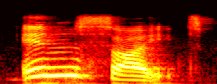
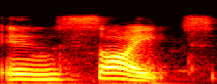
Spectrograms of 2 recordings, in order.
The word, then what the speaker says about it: insight: pronoun you pronounced it in sight but it should be insight insight that's better yes so the emphasis on the first syllable carco okay inside inside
